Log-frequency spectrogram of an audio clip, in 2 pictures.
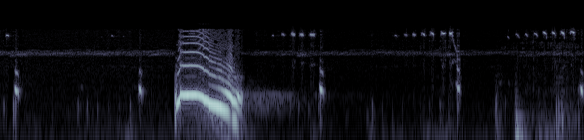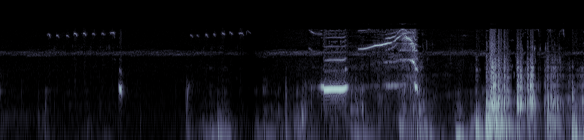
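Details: Barred owl (Strix varia) at night in Lebanon, Connecticut, male bringing food to its mate for three owlets, calling between the pair: a loud, harsh, downslurred wail, then a rising-and-falling call, over steady insect drone and faint chirps.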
